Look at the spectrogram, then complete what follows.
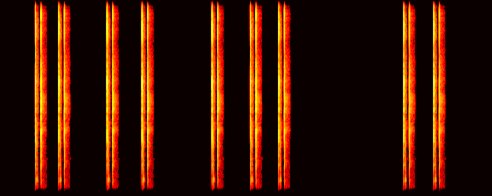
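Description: Computer mouse clicking: nine sharp clicks, each a quick double tick of button press and release, irregularly spaced, with a gap of over two seconds near the middle.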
